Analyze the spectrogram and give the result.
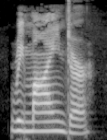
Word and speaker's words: reminder: reminder, reminder, 注意第二个音节的发音 mine, mine, reminder, to visit and care for the graves of family and friends.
